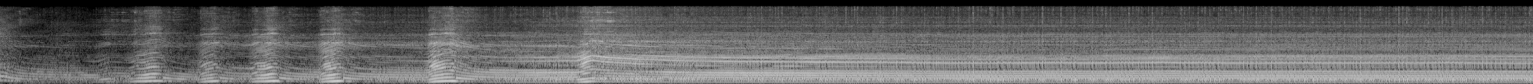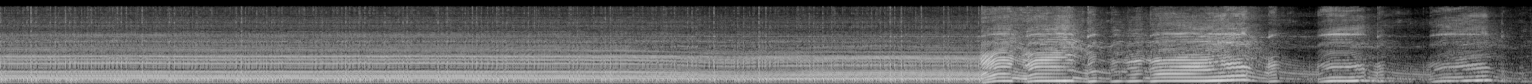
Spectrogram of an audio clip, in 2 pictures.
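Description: HPI Baja 5B's stock 23cc two-stroke engine revving up and down in quick bursts as the RC buggy is driven. About six seconds in it settles to a steady pitch while the buggy stands. About 25 seconds in it starts revving in bursts again.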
